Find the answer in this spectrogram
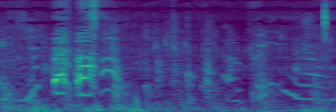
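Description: A young child's high-pitched vocal noises that glide up and down in pitch, in short squeals rather than words, over a low rumble.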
